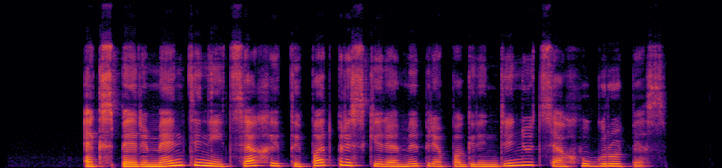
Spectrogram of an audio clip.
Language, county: Lithuanian, Šiauliai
